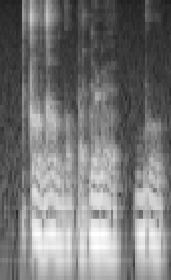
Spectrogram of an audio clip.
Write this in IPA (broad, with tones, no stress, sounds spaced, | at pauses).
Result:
tˤ õ˥˧ dˤ ũ˥˧ b o˧ p ə˧˩˧ ɗ ʉ˦˥ ɳ ʏ˥˧ | b u˥˧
